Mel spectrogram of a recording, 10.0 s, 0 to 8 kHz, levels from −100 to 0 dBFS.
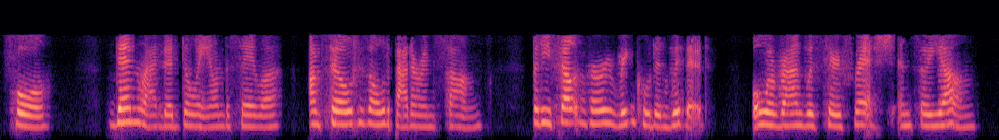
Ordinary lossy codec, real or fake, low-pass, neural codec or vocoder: AAC, 16 kbps; fake; 7.2 kHz; codec, 16 kHz, 1.1 kbps, Voila-Tokenizer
